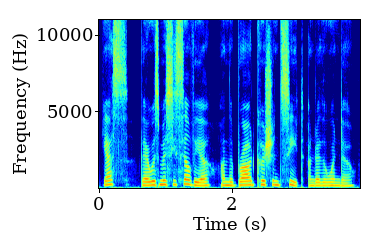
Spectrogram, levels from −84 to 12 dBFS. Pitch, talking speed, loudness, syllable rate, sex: 225 Hz, 200 wpm, -17 LUFS, 5.8 syllables/s, female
